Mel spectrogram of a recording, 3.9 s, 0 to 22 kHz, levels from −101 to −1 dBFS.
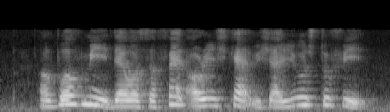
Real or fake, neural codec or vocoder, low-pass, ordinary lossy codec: real; none; 7.2 kHz; none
